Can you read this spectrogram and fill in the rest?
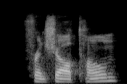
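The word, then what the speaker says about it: Franchot Tone: Frenchal Tone is his name. I believe that's how you say it.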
